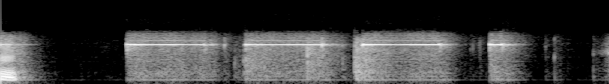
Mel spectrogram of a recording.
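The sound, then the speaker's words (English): A kitchen timer goes off while an artichoke cooks in water: a steady, high-pitched electronic beep in several bursts of uneven length, with a voice speaking alongside. “my timer just went off. I'm cooking an artichoke.”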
